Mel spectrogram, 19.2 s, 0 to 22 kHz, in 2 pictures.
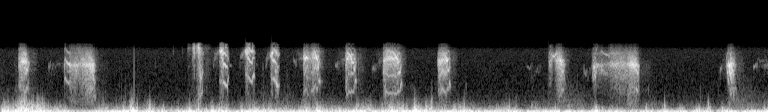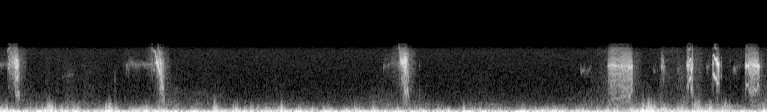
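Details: Coyote groups howling in 2019, three packs heard while one crept along a fence line after deer: bursts of clustered yips and wavering howl notes, a pause, then a fresh flurry near the end, over constant low wind rumble.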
